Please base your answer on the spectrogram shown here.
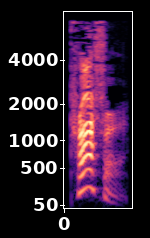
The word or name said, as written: proffer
